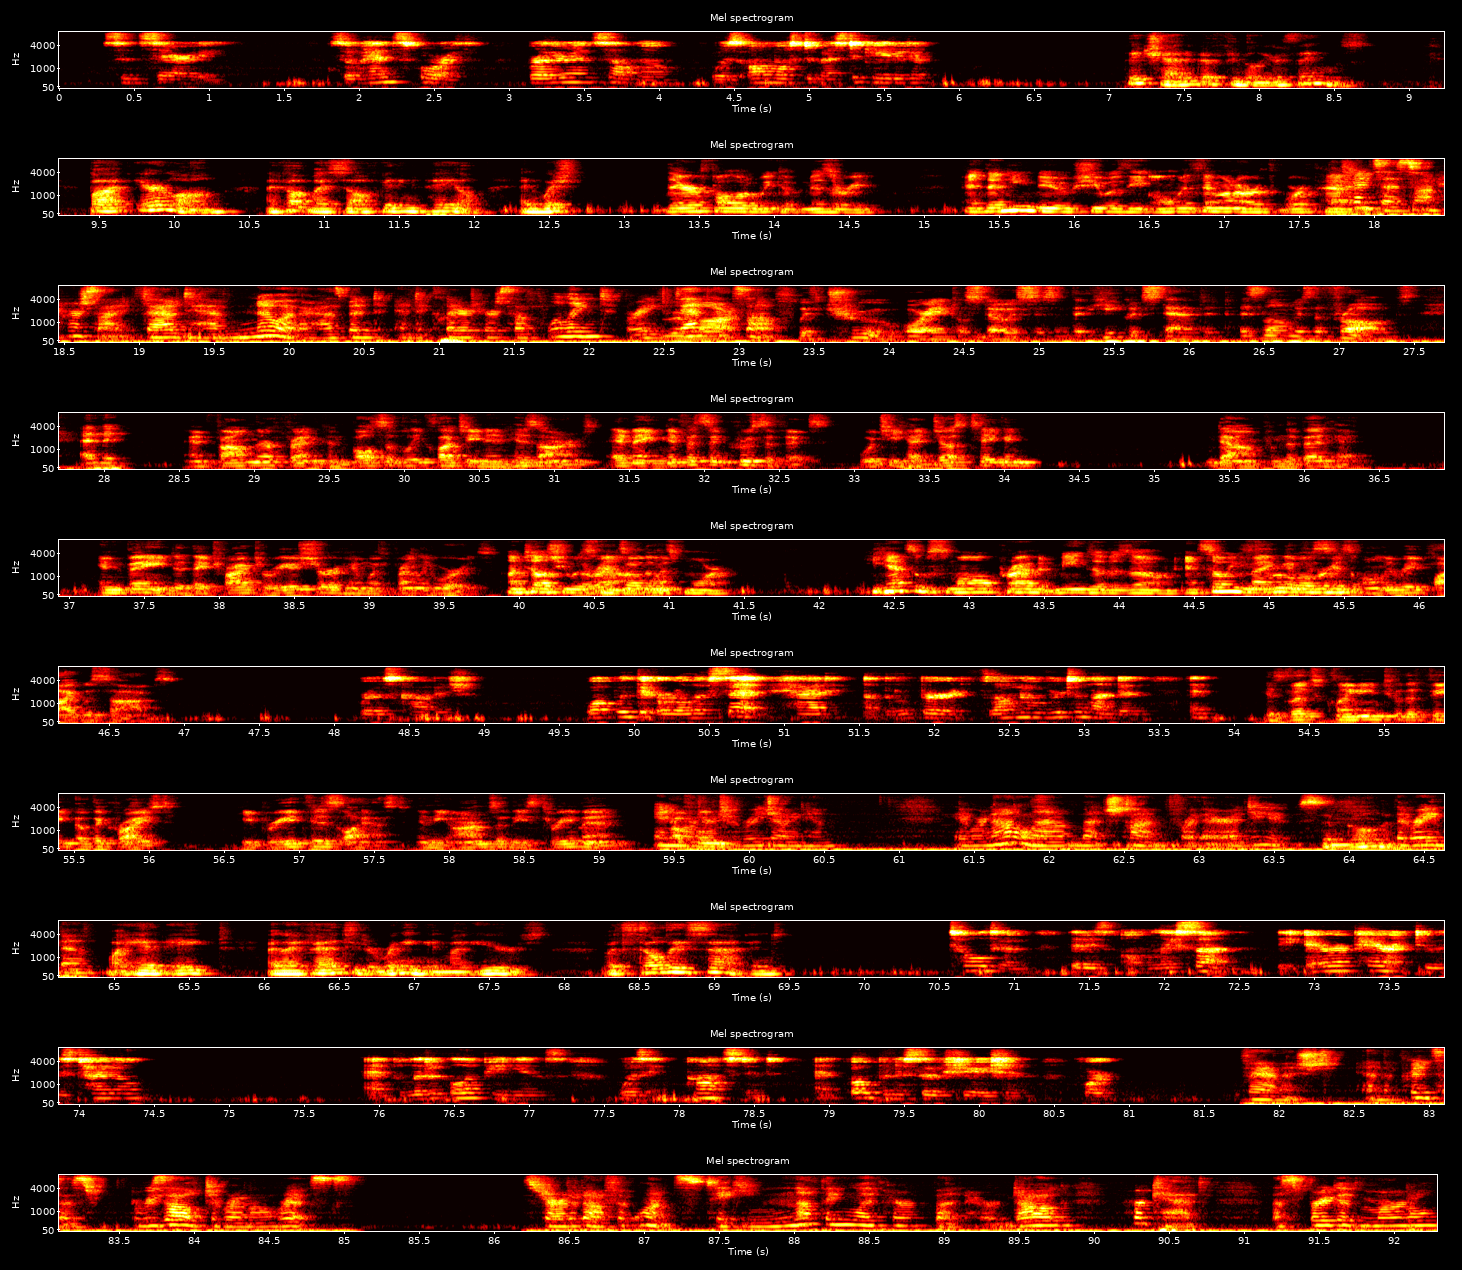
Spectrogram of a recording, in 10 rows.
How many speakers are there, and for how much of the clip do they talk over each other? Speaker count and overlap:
6, about 5%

